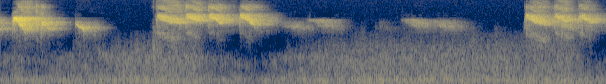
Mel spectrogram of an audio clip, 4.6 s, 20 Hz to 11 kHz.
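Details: Kept oriental white-eye during cold rainy weather, October 2022: scattered short bursts of high squeaky twitters at the start, middle and end, fairly quiet against a noticeable low background rumble.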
